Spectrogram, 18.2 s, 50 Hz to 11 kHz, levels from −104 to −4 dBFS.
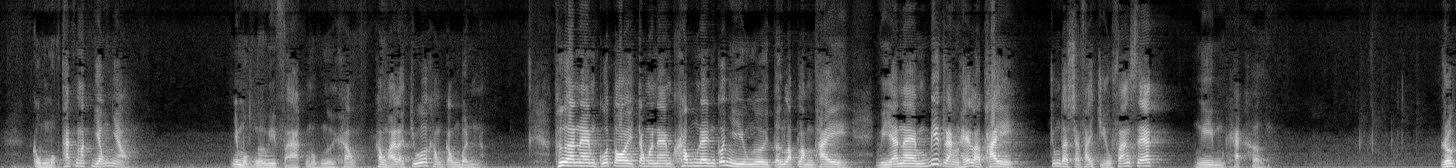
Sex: male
